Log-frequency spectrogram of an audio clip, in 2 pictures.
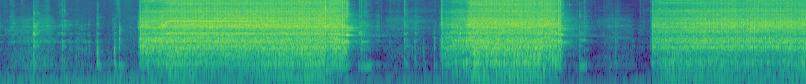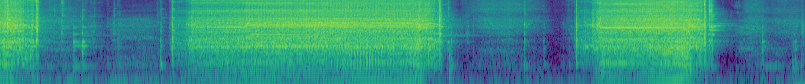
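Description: A power drill punches a starter hole through a notched board, whirring in four or five loud, sustained bursts of several seconds each, separated by quiet pauses.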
